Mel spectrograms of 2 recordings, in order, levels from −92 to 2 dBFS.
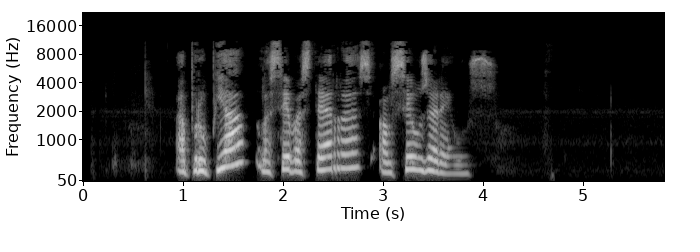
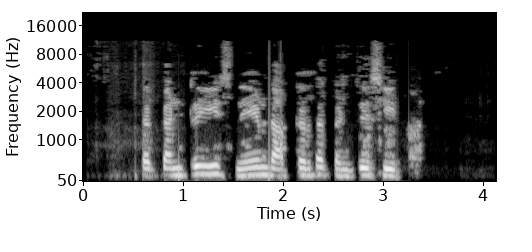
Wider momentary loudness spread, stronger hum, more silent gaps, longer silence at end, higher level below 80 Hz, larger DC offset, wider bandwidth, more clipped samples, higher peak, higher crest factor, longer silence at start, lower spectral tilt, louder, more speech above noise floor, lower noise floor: first, 17 LU vs 7 LU; neither; neither; first, 1.75 s vs 0.75 s; second, -82 dBFS vs -50 dBFS; neither; about the same, 11.5 kHz vs 11 kHz; neither; second, -4 dBFS vs 0 dBFS; first, 20 dB vs 14 dB; first, 0.95 s vs 0.6 s; second, -2.5 dB/octave vs -6 dB/octave; second, -22 LUFS vs -13 LUFS; about the same, 56 dB vs 59 dB; first, -78 dBFS vs -71 dBFS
